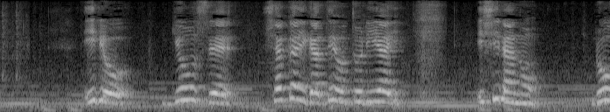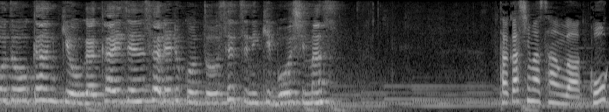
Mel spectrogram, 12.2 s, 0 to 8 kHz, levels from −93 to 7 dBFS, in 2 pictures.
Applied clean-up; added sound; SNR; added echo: none; none; none; none.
